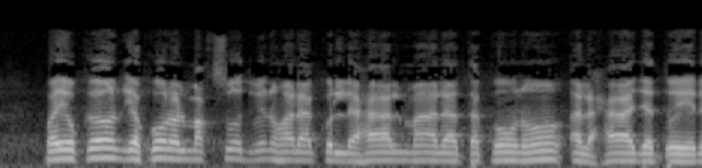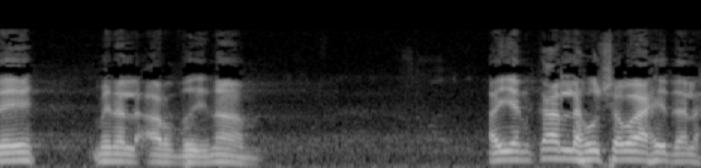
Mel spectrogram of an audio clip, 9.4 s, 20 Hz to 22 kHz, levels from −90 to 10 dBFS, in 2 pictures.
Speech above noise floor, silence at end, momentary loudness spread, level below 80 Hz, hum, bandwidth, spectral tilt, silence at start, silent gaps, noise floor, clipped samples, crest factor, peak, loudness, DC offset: 31 dB; 0 s; 7 LU; -50 dBFS; none; 11.5 kHz; -5.5 dB/octave; 0.3 s; none; -51 dBFS; under 0.1%; 18 dB; -4 dBFS; -21 LUFS; under 0.1%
